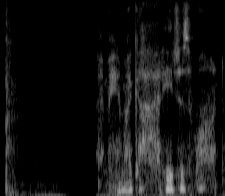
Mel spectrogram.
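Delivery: breathy hushed alarm; whispered dismay. Retold or imitated. Telling Marla about the election win, whispered. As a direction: whisper it as if it's a disaster.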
